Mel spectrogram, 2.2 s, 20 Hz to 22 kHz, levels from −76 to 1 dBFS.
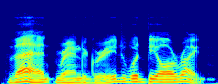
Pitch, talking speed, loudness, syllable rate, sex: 120 Hz, 190 wpm, -18 LUFS, 4.3 syllables/s, male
